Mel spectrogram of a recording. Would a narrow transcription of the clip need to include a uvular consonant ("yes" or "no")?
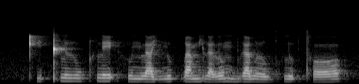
no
